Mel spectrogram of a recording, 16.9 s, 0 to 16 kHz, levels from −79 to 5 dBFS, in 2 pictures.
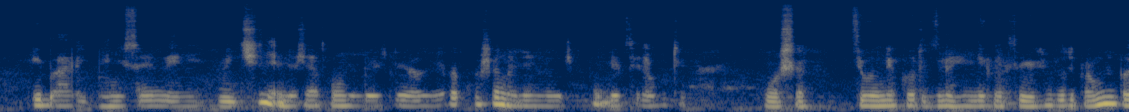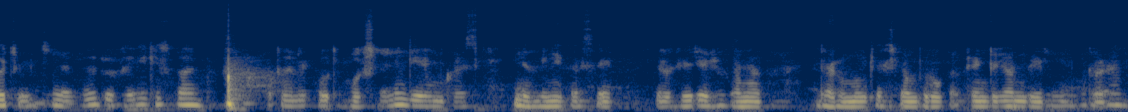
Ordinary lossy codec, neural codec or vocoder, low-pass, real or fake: MP3, 96 kbps; codec, 44.1 kHz, 2.6 kbps, DAC; 14.4 kHz; fake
